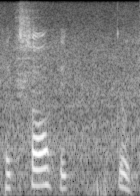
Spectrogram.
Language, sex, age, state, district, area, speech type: Sindhi, female, 45-60, Rajasthan, Ajmer, urban, spontaneous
